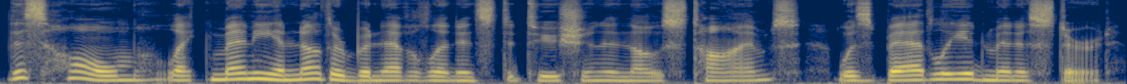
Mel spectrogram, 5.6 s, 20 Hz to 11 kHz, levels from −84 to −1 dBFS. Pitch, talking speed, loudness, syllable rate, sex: 185 Hz, 140 wpm, -17 LUFS, 5.5 syllables/s, female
